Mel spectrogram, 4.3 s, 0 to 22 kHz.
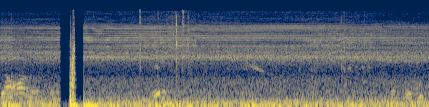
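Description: A steady, high-pitched insect chorus in the background, with faint voices at moments. About 0.7 s in, the sound drops out briefly and a short sharp knock follows.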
